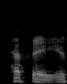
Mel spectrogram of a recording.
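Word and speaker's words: Jefe: Hefe was in it, and it was about luchador wrestling. And there were little belts that came with. El Hefe? Hefe.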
